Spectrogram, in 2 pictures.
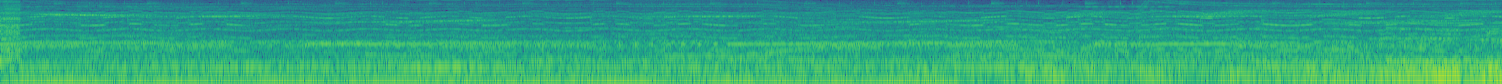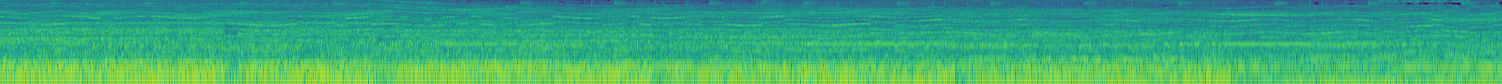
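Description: Experimental electronic drone music: layers of warbling, wavering high synth tones over sustained notes, with heavy low bass chords coming in about a third of the way through and the music getting a little louder.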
